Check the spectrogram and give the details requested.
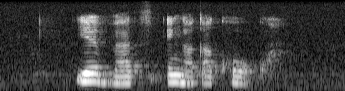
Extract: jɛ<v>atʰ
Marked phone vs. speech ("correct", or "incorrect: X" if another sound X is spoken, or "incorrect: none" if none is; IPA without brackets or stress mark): correct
